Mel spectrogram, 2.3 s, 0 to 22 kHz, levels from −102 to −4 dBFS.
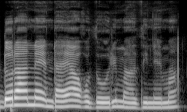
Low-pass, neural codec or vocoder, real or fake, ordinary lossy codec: none; none; real; none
